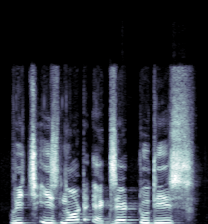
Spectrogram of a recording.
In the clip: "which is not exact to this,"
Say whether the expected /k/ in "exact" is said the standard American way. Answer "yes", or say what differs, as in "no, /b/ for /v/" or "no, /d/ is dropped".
no, /k/ is dropped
